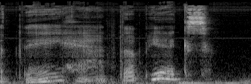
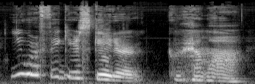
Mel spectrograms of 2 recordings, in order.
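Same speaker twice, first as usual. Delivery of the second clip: excited realization; 2 semitones higher, 8 dB louder than usual. Acted. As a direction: blurt out the discovery. Henry's sudden realization.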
